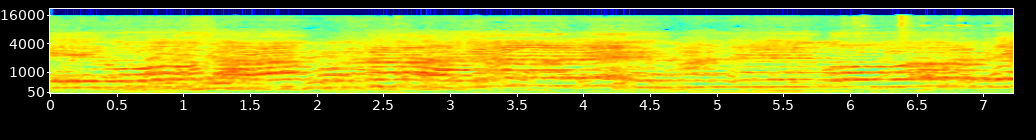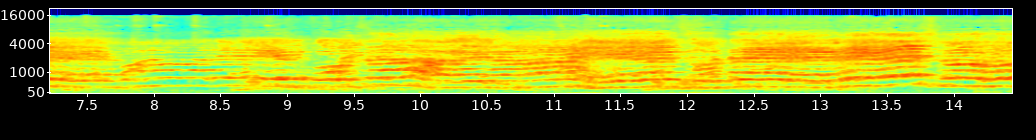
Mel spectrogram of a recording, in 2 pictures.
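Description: A group of women singing a traditional wedding folk song together in chorus, voices only.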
